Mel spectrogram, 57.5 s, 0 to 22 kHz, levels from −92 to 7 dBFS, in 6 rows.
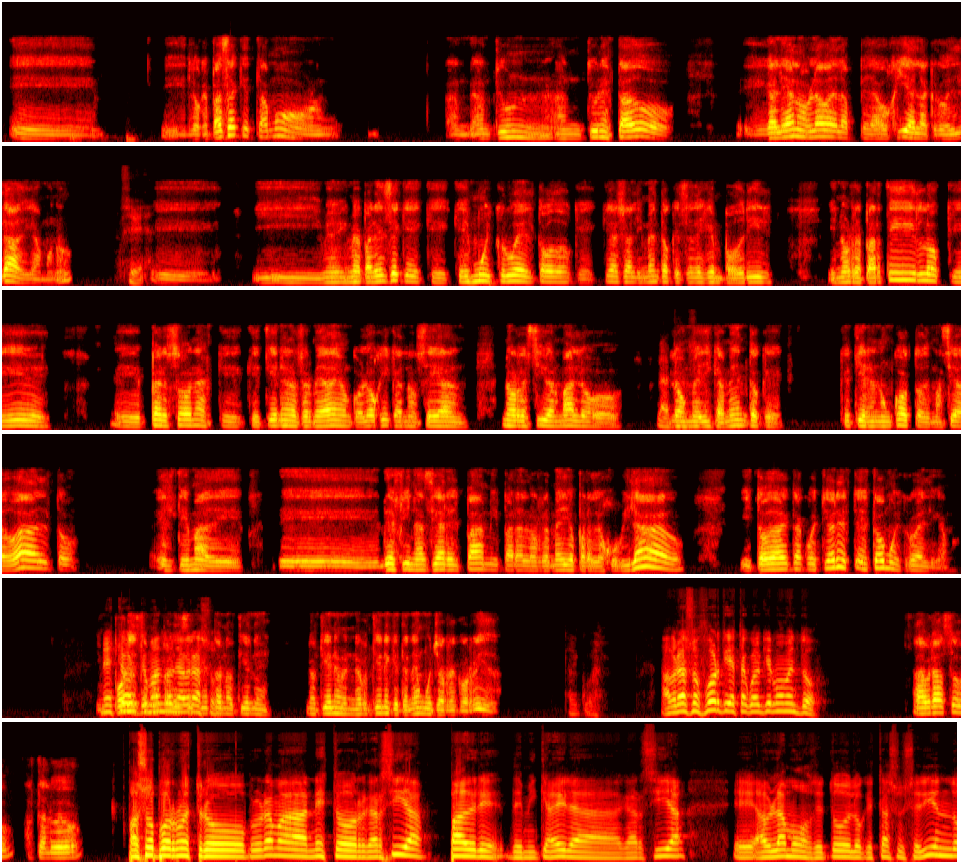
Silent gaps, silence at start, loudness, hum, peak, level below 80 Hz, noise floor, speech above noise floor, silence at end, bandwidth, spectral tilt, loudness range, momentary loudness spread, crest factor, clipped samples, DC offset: none; 0.1 s; -23 LUFS; none; -6 dBFS; -58 dBFS; -83 dBFS; 61 dB; 0 s; 16 kHz; -6 dB/octave; 9 LU; 17 LU; 18 dB; under 0.1%; under 0.1%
